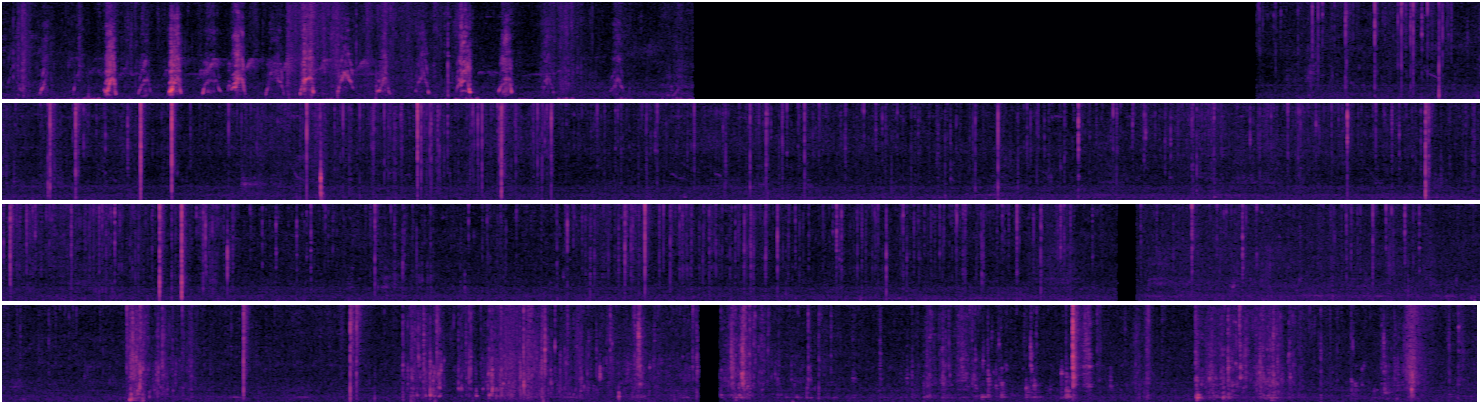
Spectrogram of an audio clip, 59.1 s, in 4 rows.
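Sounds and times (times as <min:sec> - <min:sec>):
fire crackling and popping: 0:00.0 - 0:06.2, 0:12.6 - 0:43.9, 0:47.7 - 0:59.0
water splashing and dripping: 0:45.6 - 0:46.3, 0:48.3 - 0:58.4.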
